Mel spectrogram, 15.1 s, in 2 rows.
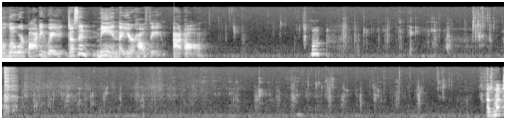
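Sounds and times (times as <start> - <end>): person chewing spaghetti: 3.2 - 15.0.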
